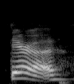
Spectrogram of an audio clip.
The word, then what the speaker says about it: Darragh: Darragh.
